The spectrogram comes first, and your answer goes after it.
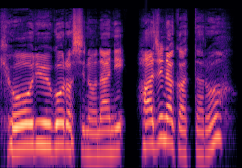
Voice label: Voice win, jp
